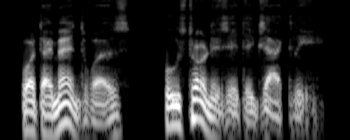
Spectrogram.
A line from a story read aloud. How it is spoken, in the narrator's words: Olaf asked as calmly as before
